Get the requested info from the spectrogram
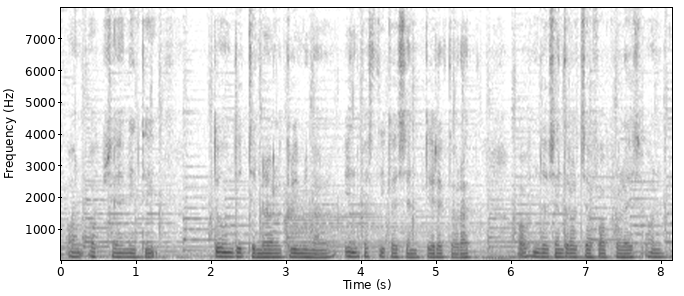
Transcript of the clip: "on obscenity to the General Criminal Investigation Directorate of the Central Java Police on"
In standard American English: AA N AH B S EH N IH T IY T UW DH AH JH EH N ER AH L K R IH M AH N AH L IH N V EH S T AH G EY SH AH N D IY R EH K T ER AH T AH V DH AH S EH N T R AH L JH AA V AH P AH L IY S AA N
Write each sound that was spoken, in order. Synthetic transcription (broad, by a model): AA N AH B S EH N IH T IY T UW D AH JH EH N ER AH L K R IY M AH N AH L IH N F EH S T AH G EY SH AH N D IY R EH K T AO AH T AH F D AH S EH N T R AH L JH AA F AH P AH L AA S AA N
